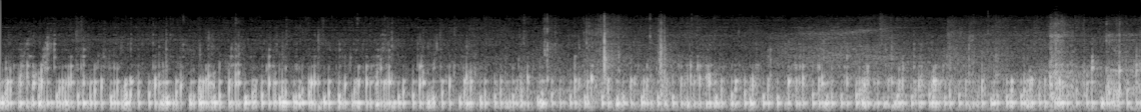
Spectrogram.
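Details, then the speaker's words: Twin-turbo Subaru Forester with the coolant filler open: irregular bubbling and gurgling over a steady hum as trapped air works through the coolant; owner suspects low coolant let air into the system and it may need a new cap. Not overheating. "I think it didn't have enough coolant. Just trying to suck it back through. It's been sucking air into the system."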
